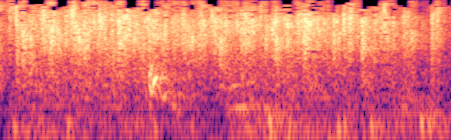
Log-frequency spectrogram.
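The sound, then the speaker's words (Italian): An audience claps steadily for several seconds, a dense crackling wash of many hands, loud and sustained throughout with no one speaking over it. “Io lo ringrazio moltissimo, lo salutiamo con un applauso e gli do la parola.”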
